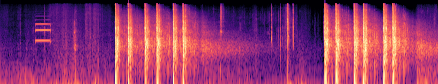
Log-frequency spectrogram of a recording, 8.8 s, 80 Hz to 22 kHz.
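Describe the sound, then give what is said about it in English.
A shot timer's electronic beep, then a rapid string of sharp, loud handgun shots in two quick bursts of about six, separated by a short pause with a few scattered shots, during a timed shooting drill with a pocket reload from concealment, finished in 7.16. “Matt's going to show me how the drill's done if I can get his shot timer on”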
